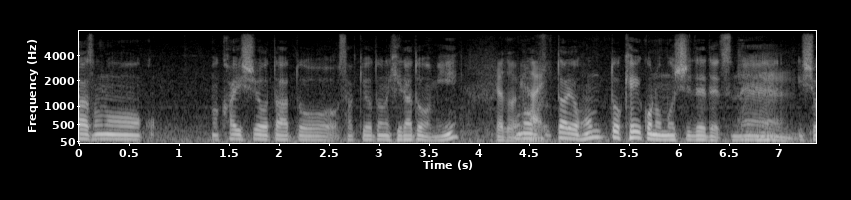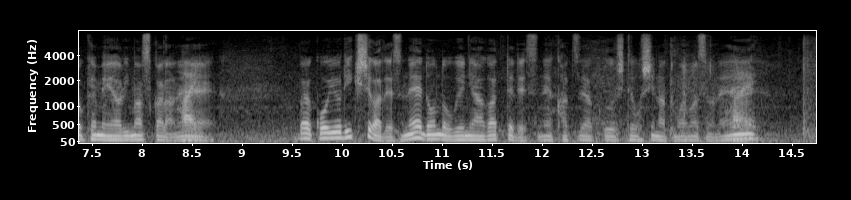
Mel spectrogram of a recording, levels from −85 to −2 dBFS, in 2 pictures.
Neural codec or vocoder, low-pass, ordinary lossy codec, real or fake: none; 7.2 kHz; none; real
